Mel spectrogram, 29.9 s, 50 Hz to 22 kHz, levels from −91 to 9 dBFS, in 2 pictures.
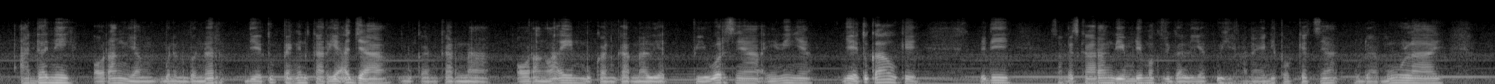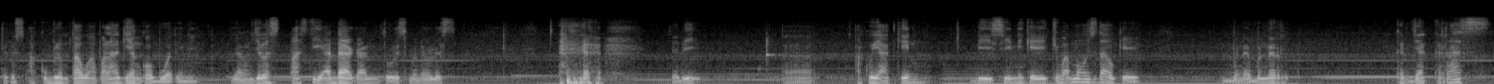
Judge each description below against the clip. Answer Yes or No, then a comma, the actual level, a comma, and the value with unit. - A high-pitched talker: No, low, 105 Hz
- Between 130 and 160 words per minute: Yes, fast, 140 wpm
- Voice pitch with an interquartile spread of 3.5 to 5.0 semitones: Yes, average, 4.4 semitones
